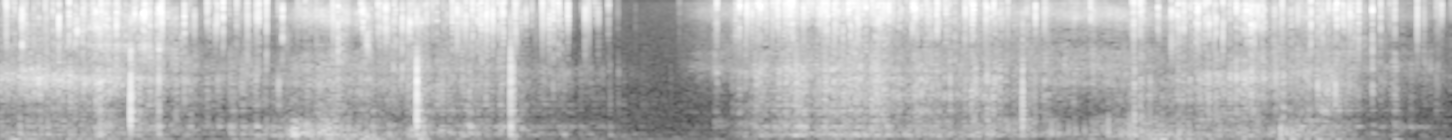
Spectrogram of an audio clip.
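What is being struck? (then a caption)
Small loose freshwater pearls. Hands with long painted nails rub, scratch and roll a cluster of small, solid nacre freshwater pearls against each other on a pink surface. The result is a dense, bright stream of tiny clicks, grinding scratches and rattles. It goes briefly quiet near the middle, then resumes just as busily.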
